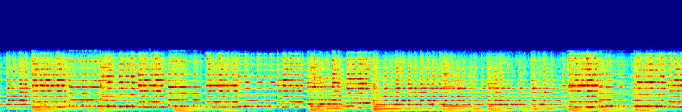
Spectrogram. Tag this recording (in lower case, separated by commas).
mandolin, guitar, zither, plucked string instrument, musical instrument, music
